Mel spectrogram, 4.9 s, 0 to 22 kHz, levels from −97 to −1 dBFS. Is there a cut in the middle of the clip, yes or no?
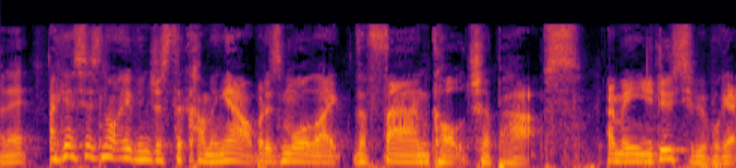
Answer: no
